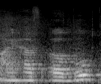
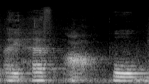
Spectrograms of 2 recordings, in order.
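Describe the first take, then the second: First: Said in the usual way. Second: "a" in "I have a book" as a long "aa"; slow learner's accent, drawing out "A"; students' ingrained accent. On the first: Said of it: "Jadi sama". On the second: Retold or imitated. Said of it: "Logatnya udah menyatu". (logat murid, "a" dibaca "aa" panjang)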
